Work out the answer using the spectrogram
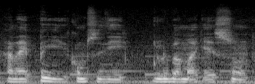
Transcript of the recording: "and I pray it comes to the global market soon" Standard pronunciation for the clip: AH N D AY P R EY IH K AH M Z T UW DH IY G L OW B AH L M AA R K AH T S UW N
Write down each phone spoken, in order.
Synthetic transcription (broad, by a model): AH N AY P EY K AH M T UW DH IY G L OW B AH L M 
